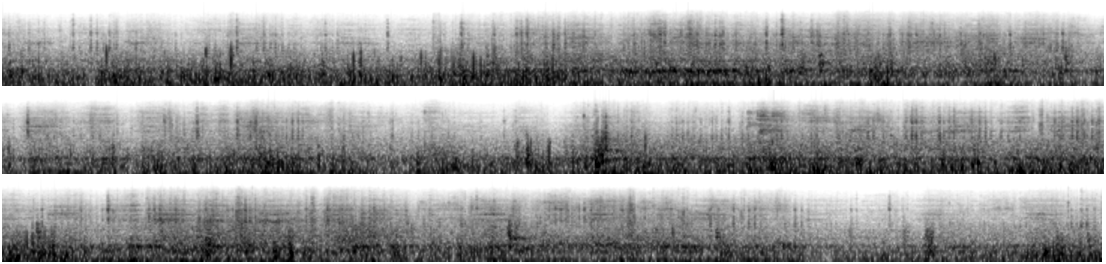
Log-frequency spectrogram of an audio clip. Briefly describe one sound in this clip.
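A bicycle chain and frame rattle over bumps.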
